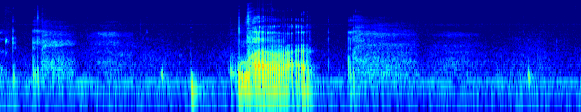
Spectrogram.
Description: Violent burps caused by fast food. Enjoy 🙂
